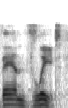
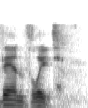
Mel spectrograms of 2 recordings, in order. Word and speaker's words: Van Vliet: I must say, though, my last name is pronounced Van Vliet. It's spelled funny, I know, but it's pronounced Van Vliet. – That's why it rhymes with meat.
